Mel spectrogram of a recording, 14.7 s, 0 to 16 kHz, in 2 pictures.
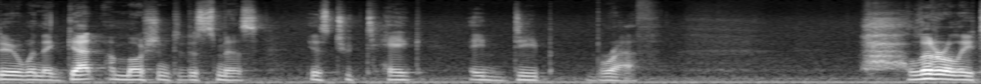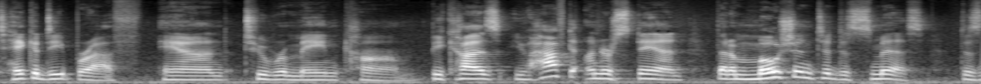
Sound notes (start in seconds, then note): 5.0 exhales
